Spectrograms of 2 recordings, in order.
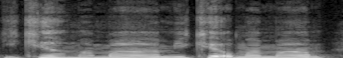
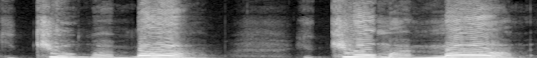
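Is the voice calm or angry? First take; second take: calm; angry. First: It is said in a fairly calm voice. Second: It is said in a rising, angry voice.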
